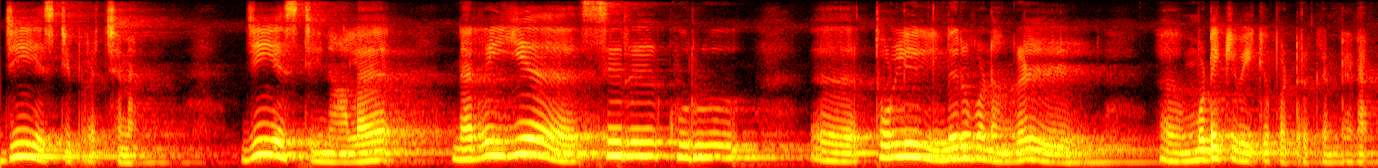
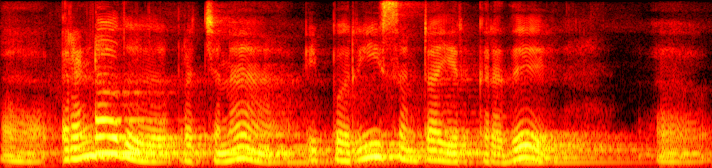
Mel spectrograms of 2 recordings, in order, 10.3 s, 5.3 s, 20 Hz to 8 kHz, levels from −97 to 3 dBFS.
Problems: none marked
